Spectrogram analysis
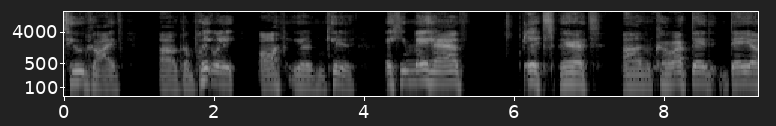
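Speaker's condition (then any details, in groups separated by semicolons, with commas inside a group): Cerebral palsy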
